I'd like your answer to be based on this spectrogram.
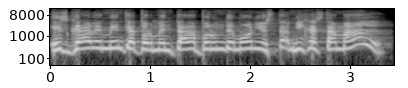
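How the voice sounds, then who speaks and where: A man's voice: extremely high pitch, a little fast, fairly bright tone, voice pushed up. A man voicing a desperate mother who begs for help for her sick daughter. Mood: pleading. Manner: pleading, raised voice.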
